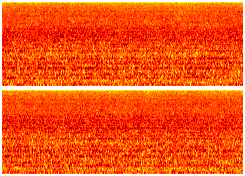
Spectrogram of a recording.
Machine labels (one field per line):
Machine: fan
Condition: normal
